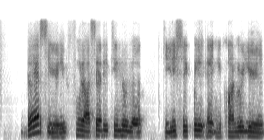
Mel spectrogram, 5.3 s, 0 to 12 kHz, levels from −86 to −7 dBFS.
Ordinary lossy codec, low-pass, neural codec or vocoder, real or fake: none; 7.2 kHz; codec, 16 kHz, 1 kbps, FreqCodec, smaller model; fake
